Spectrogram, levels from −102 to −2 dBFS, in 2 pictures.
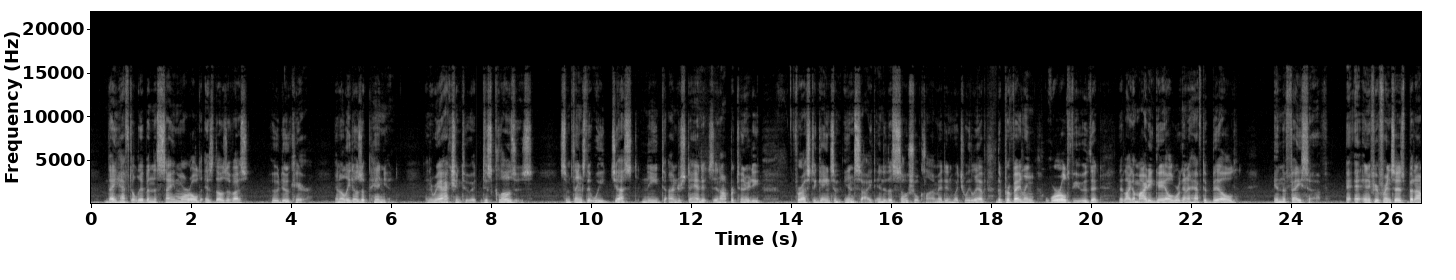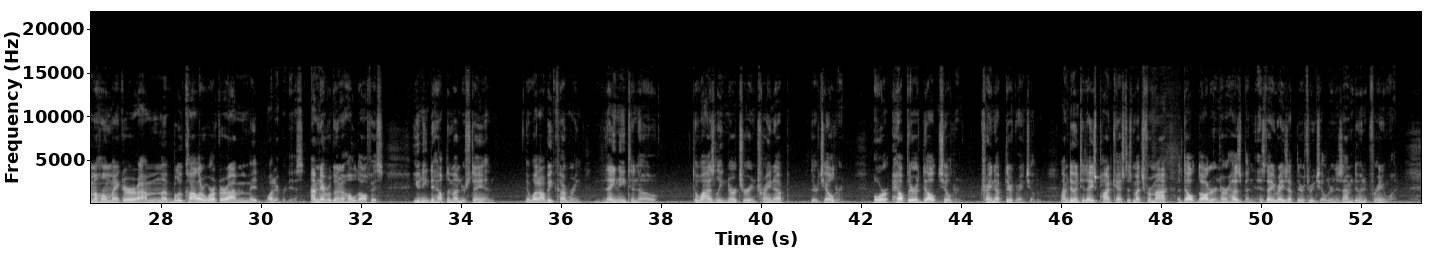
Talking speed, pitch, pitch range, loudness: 170 wpm, 110 Hz, 100-130 Hz, -26 LUFS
